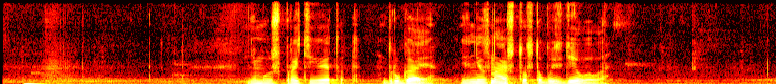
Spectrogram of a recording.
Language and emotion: Russian, sad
